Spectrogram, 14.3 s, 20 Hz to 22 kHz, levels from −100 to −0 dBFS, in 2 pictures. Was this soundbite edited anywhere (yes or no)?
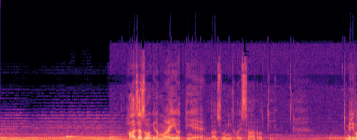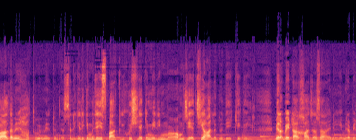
yes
